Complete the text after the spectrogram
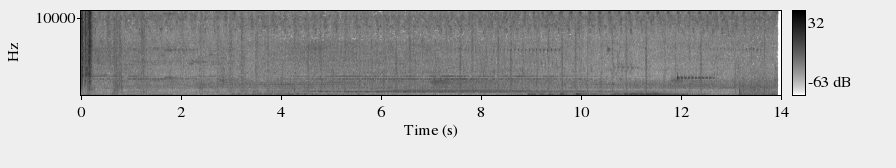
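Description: Footsteps thud steadily on grass as a game character runs.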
